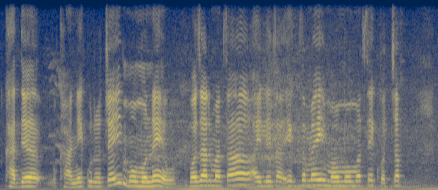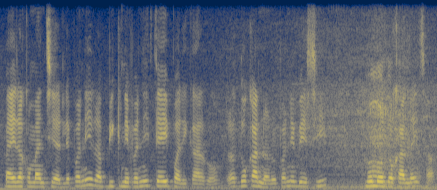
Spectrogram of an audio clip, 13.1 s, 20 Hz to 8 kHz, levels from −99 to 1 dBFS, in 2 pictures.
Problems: constant background noise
